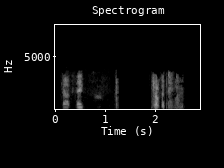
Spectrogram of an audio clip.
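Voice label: Troop 2A Dispatch, scanner audio recording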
